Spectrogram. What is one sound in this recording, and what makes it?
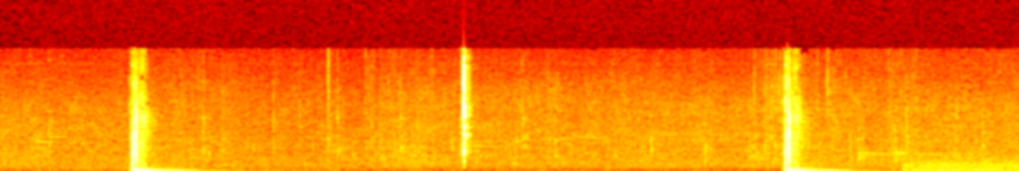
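A soft interface thump sounds as a menu panel opens.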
